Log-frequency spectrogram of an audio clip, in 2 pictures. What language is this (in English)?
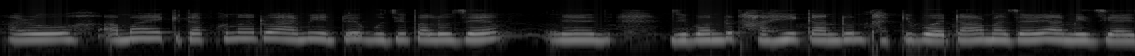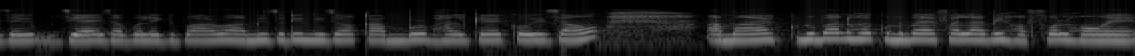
Assamese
